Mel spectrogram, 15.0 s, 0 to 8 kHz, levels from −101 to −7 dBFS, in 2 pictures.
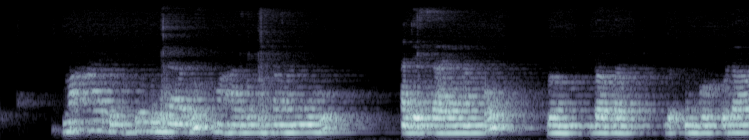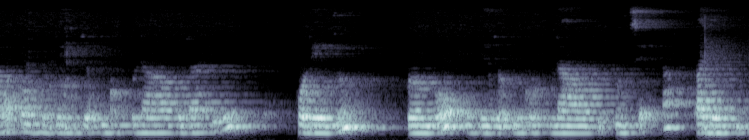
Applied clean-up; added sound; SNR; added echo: none; none; none; reverberation time 1.0 s.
